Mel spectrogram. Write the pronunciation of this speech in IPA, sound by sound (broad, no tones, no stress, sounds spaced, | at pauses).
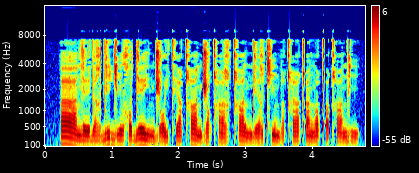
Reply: aː n z eː d ɛ ʁ d i ɟ iː l χ o d eː j n d͡ʒ ɔː j t̪ʰ eː qʰ a n d͡ʒ o qʰ æ ʁ qʰ a l n d eː ʁ cʰ i m b ɛ qʰ iː qʼ ɛ ŋ o qʼ ɛ qʰ aː n d iː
